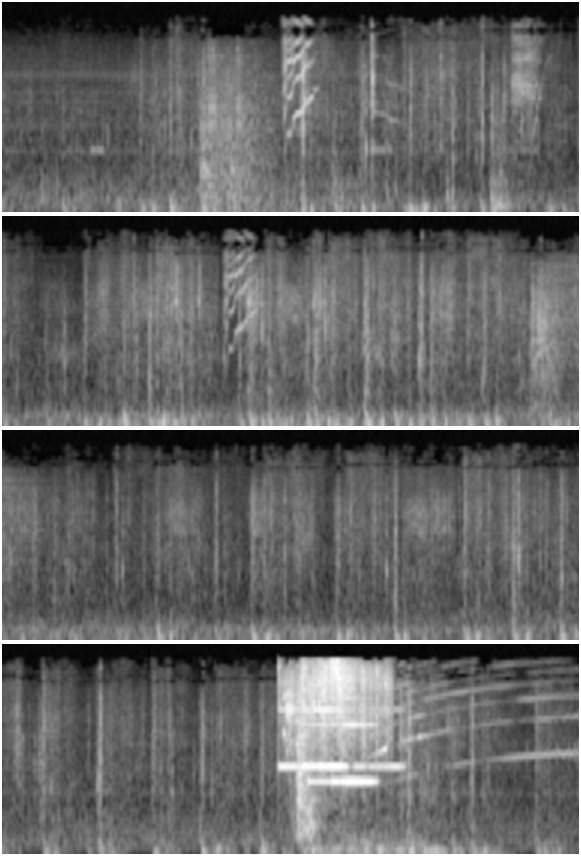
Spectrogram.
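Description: Footsteps thud softly and steadily on a carpeted floor.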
